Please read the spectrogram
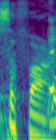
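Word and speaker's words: Safaree: No, it is Safari. – Oh, it is Safari. – It's just spelled weird. – Oh, okay. – That's where I got Safari.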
